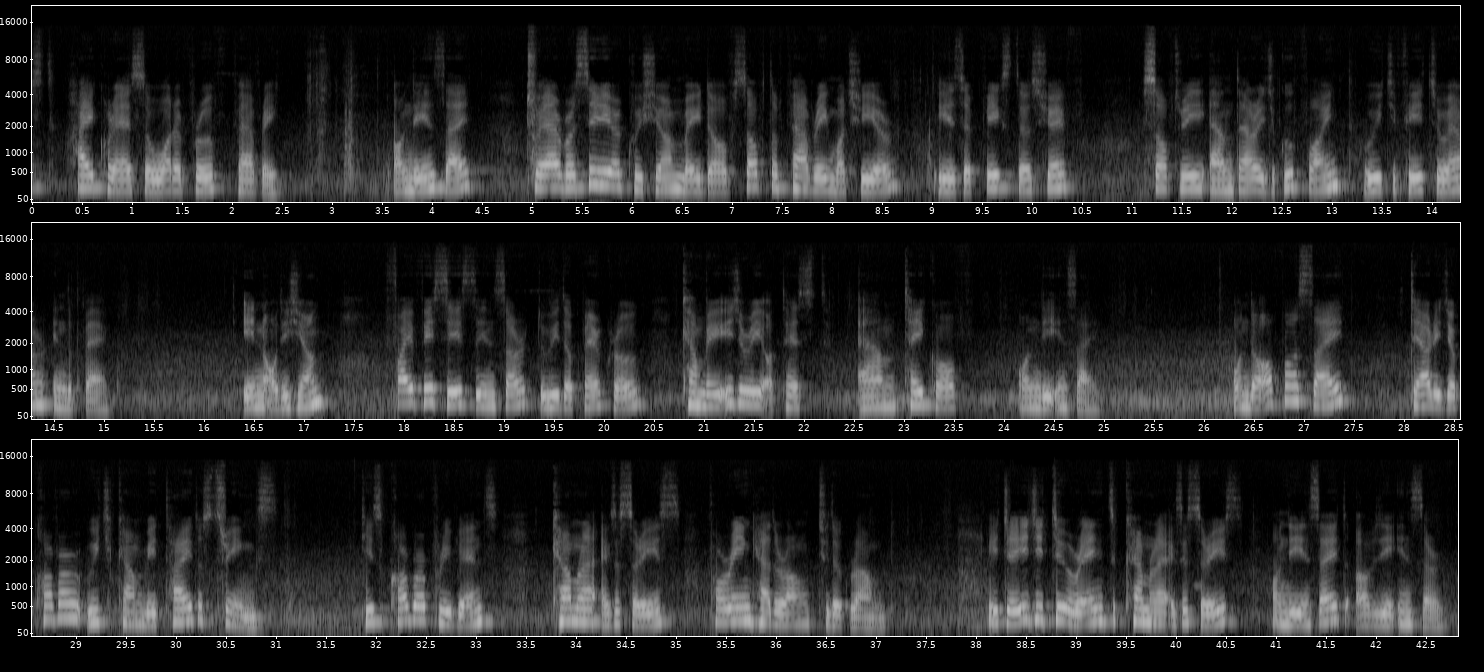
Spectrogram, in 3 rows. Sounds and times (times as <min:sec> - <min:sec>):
Speech: 0:00.0 - 0:02.6, 0:03.6 - 0:10.5, 0:11.1 - 0:15.1, 0:16.4 - 0:25.0, 0:26.3 - 0:31.0, 0:31.8 - 0:37.2, 0:38.1 - 0:42.8.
